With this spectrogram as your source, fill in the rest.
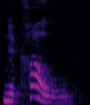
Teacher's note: you've got to put that stress on the second syllable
